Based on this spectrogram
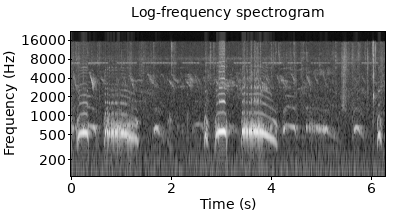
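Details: Spotted dove calls used for luring and trapping birds: low cooing notes, some short and rounded, others drawn out and falling, in an uneven series with brief pauses.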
